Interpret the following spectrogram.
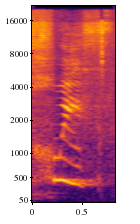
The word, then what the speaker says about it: chwith: Rhymes with teeth. Chwith.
